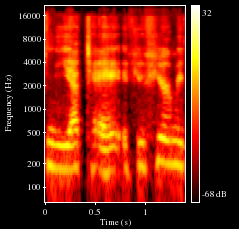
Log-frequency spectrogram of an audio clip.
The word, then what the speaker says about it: Millete: So Mete is not mallete. It's Mete. If you hear me pronouncing that way, I'm just doing my very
